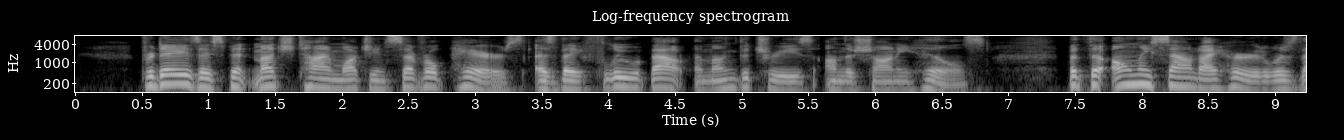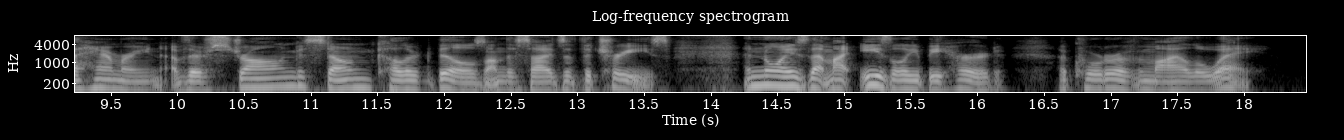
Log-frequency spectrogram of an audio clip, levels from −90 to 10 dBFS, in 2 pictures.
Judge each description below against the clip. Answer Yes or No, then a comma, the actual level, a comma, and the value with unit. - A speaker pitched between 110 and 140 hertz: Yes, low, 135 Hz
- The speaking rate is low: No, average, 175 wpm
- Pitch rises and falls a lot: No, average, 4.6 semitones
